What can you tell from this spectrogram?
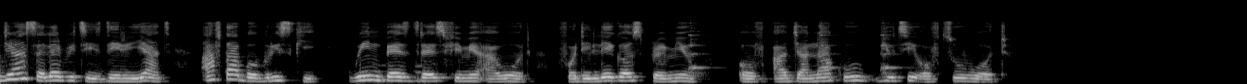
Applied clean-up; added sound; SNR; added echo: none; Bowed string instrument; 15 dB; none.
